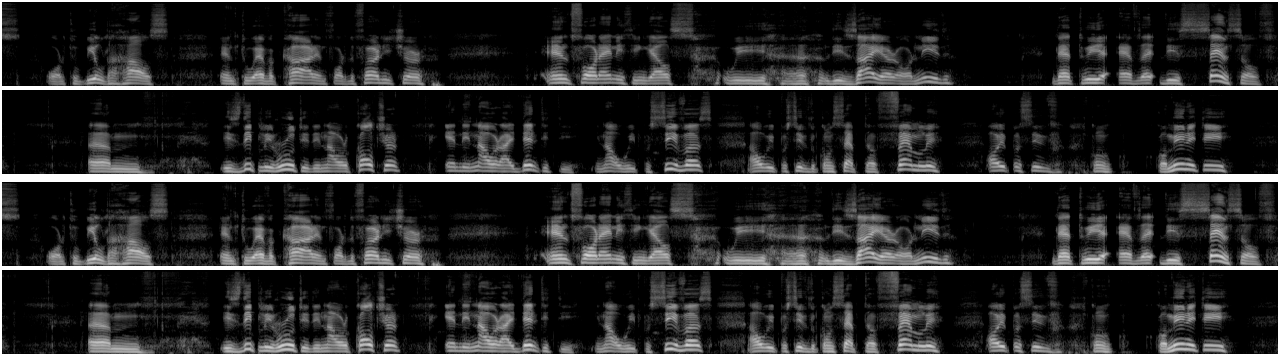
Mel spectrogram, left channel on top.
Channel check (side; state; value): left; quieter; 4.8 dB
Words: or to build a house and to have a car and for the furniture and for anything else we desire or need, that we have this sense of is deeply rooted in our culture and in our identity, in how we perceive us, how we perceive the concept of family, how we perceive community,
